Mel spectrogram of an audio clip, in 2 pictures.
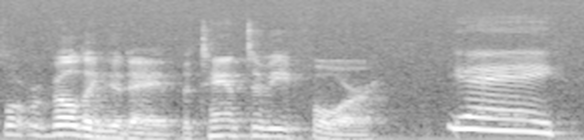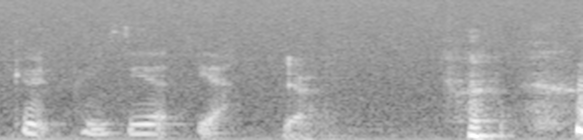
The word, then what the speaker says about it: Tantive IV: in and is mad that I said it Tantivy but that's that's how it's pronounced a and I also wish it weren't pronounced that way I always used to call it the Tampa poor but then we listened to an R I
